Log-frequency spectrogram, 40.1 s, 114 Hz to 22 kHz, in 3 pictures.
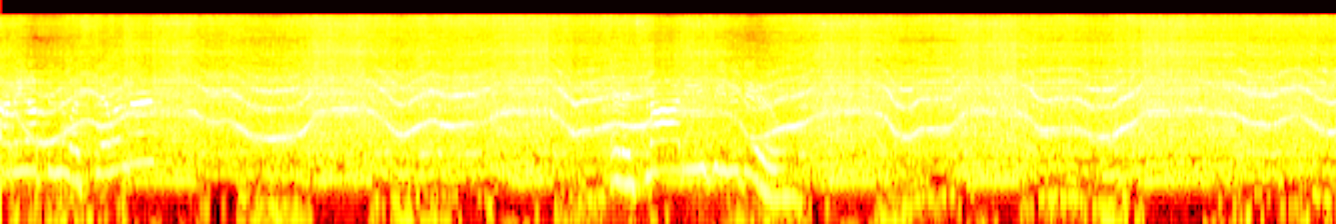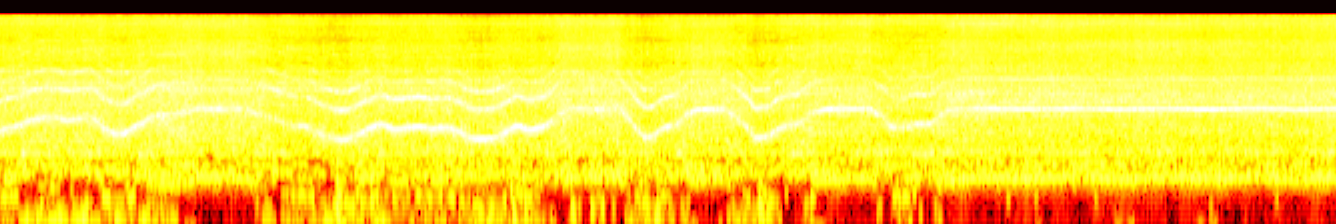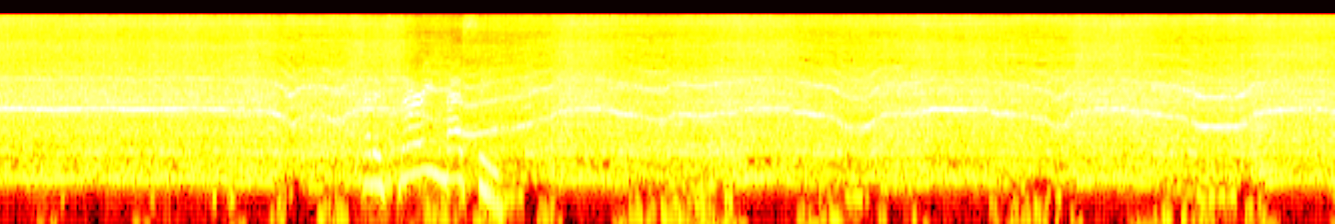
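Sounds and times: small electric motor whining: 0.0s - 40.0s.

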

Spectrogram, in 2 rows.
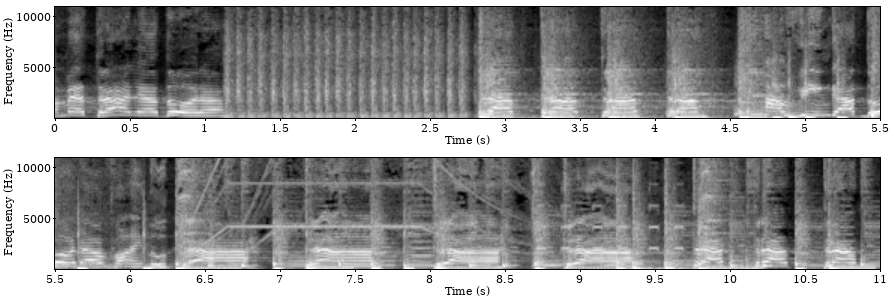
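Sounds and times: machine-gun sound effect: 1.1s - 3.9s
dance music drum beat: 2.8s - 11.0s.

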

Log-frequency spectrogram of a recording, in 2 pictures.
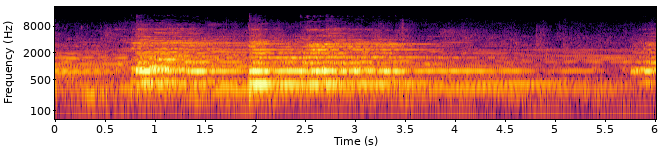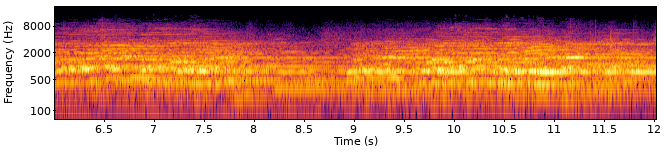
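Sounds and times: santoor strings ringing: 0.0s - 12.0s.

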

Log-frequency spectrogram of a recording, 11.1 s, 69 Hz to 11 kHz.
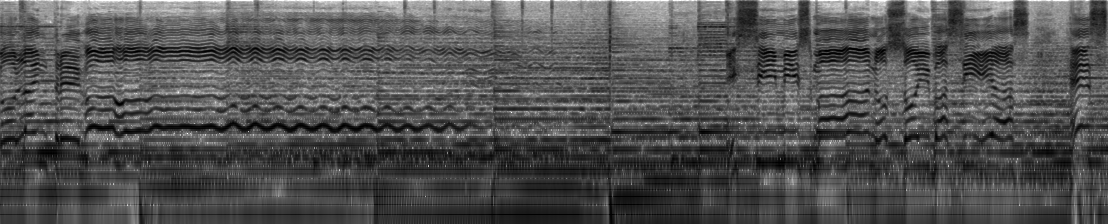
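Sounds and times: solo voice singing: 0.0s - 5.6s, 7.2s - 11.0s
sustained instrumental accompaniment: 0.0s - 11.0s.

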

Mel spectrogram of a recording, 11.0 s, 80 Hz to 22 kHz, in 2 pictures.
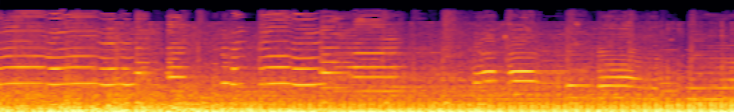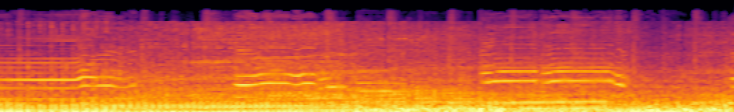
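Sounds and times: background music gliding melody: 0.0s - 11.0s
motorcycle engine running: 0.0s - 11.0s.

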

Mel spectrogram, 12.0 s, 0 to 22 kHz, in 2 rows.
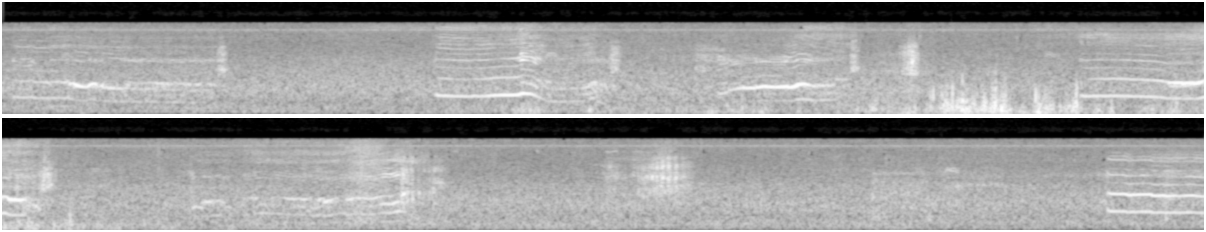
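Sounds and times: small dog whining and squealing: 0.0s - 1.2s, 2.2s - 4.6s, 5.3s - 6.3s, 7.0s - 8.3s, 11.5s - 12.0s.

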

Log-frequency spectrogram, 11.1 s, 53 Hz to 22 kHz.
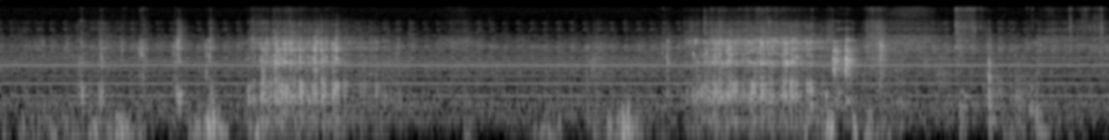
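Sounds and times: person slurping tea: 2.5s - 3.8s, 6.8s - 8.9s.

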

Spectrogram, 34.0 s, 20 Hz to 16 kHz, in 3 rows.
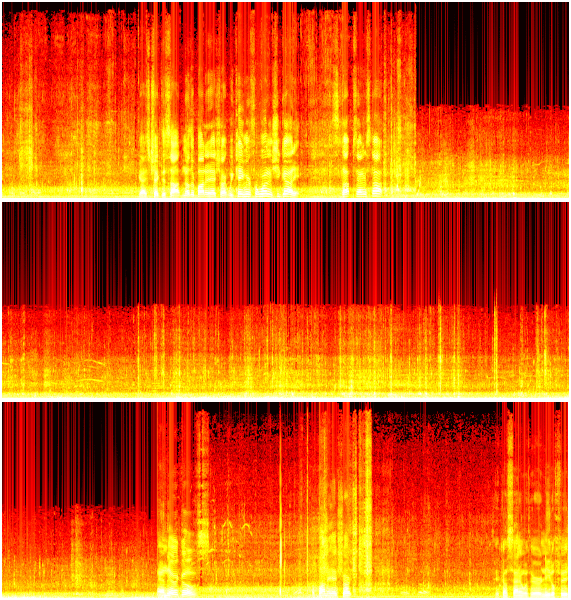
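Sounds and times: wind rumbling on microphone: 7.6s - 31.4s.

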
